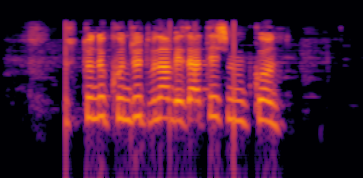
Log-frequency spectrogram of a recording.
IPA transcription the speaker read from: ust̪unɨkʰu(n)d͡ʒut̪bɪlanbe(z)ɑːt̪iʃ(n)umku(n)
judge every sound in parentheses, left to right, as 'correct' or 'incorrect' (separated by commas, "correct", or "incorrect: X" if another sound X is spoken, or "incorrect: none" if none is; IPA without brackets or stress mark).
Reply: correct, correct, incorrect: m, correct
